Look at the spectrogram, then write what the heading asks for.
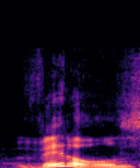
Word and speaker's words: victuals: Vittles? Yeah. Wow. What? Wow. Look at that word. Why is that word vittles?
